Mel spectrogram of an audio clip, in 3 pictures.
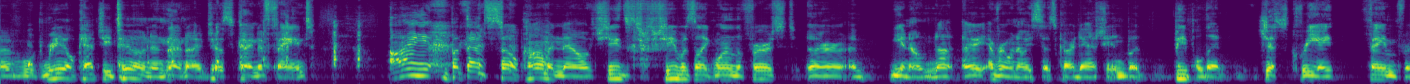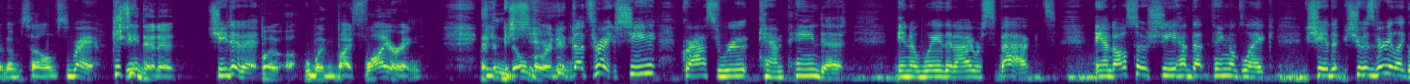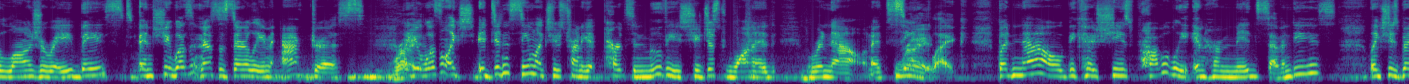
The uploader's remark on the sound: In the Car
